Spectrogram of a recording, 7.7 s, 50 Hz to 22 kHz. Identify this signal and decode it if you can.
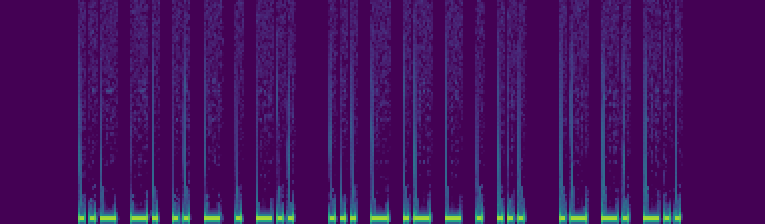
Morse code, heard as a keyed tone, about 23 wpm, 700 Hz. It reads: UNITED STATES AND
